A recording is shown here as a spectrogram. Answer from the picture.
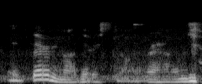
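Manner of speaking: low, soft imitated reply; lightly acted quiet menace; retold movie villain. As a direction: drop down softly into the character's line. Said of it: "And she's like".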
